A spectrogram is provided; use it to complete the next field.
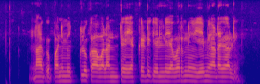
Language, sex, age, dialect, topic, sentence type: Telugu, male, 18-24, Central/Coastal, agriculture, question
